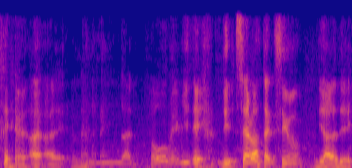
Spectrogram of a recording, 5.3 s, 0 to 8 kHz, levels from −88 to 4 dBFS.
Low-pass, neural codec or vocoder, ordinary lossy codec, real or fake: 7.2 kHz; codec, 24 kHz, 3 kbps, HILCodec; MP3, 64 kbps; fake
